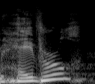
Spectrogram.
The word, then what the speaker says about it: Haverhill: Okay, so I'm from Haverhill, which is spelled Haverhill, but in Massachusetts, as you may know, we try to get rid of at least one syllable in every city.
